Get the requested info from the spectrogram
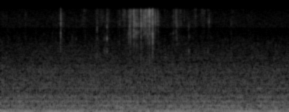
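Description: Faint clicks and light rattles of a small quadcopter canopy being handled and pressed onto the frame, with a short cluster of clicks about two seconds in.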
